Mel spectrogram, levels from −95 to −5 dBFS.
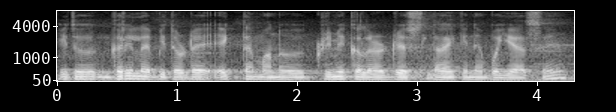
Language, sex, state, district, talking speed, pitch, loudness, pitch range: Nagamese, male, Nagaland, Kohima, 195 wpm, 90 Hz, -17 LUFS, 85-100 Hz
